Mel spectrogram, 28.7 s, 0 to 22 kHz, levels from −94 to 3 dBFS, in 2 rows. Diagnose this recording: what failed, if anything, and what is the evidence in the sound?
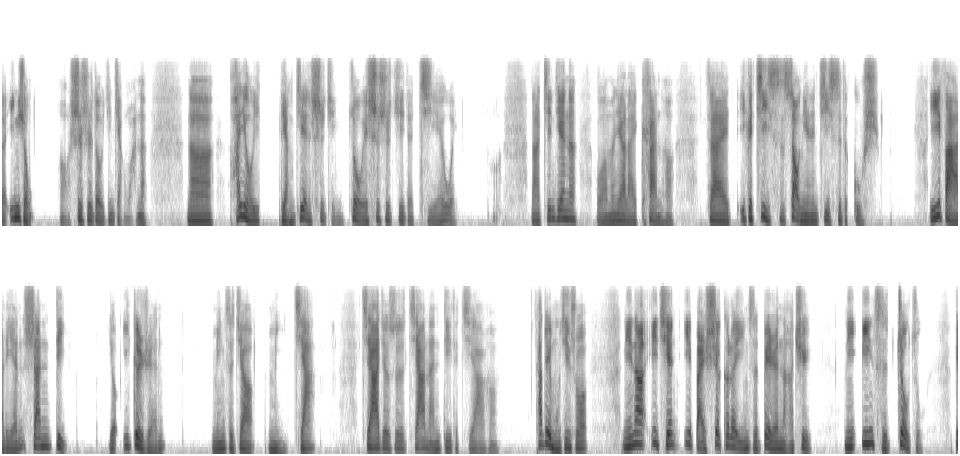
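Nothing failed in this recording, and there is no evidence in the sound of any fault.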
